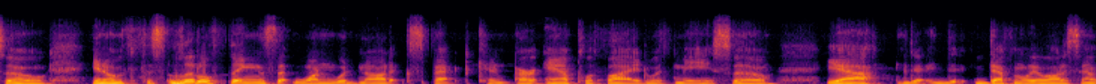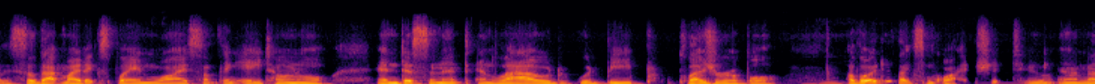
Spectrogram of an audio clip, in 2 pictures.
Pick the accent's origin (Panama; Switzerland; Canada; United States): Canada; I'm a Canadian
